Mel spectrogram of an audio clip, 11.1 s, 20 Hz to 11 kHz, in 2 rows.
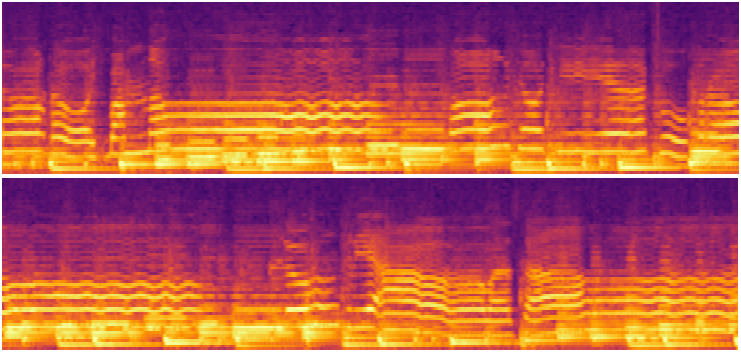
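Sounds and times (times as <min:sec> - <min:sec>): guitar and bass accompaniment: 0:00.0 - 0:11.0
woman singing with vibrato: 0:00.0 - 0:11.0.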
